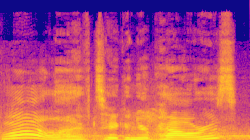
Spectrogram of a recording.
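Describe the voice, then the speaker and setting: A woman's voice: sits high, big pitch swings, measured pace. A woman acting a cocky young cult-leader villain in a video game, taunting and theatrical like a showy streamer. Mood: menacing, gloating. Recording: loud music behind the voice.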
